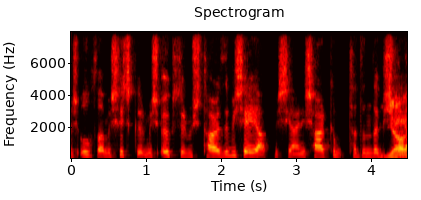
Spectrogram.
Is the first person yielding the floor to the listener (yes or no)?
yes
